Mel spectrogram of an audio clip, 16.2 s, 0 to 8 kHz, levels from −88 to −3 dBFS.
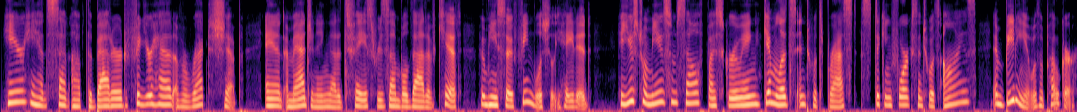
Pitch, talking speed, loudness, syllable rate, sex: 200 Hz, 180 wpm, -19 LUFS, 5.0 syllables/s, female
